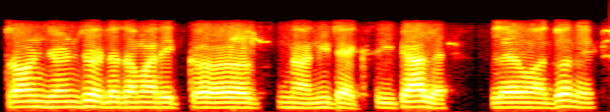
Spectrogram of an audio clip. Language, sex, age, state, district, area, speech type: Gujarati, male, 30-45, Gujarat, Kheda, rural, conversation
